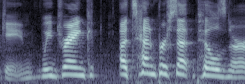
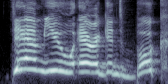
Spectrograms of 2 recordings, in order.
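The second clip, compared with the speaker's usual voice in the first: high, angry, exasperated yelled shout; 8 semitones higher, 3 dB louder than usual. Shouting at a talking book after failing its test: shouting at a book. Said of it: "You are shouting at an inanimate object".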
